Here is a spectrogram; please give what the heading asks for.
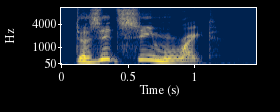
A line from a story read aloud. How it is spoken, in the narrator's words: asked Murray again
